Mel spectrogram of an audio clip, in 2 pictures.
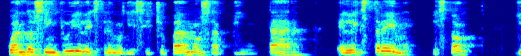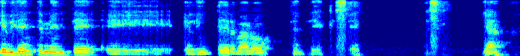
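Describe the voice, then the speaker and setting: Male math lecturer, mid-pitched, patient and repetitive, checks in with students constantly, slows right down on key rules. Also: lively intonation, rough recording. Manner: repeats points, keeps checking with "¿listo?". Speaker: math teacher. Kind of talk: classroom lecture.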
